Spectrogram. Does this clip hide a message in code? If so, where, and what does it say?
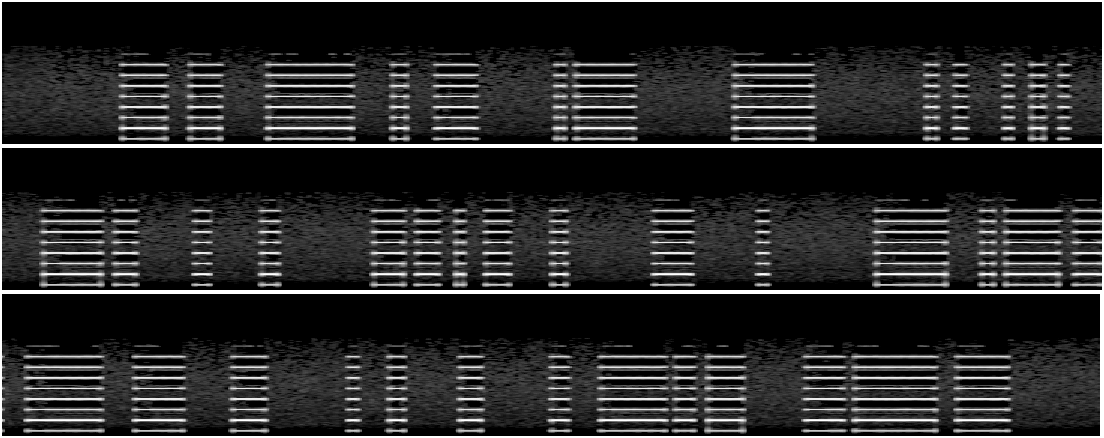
No, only beeps of irregular length.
